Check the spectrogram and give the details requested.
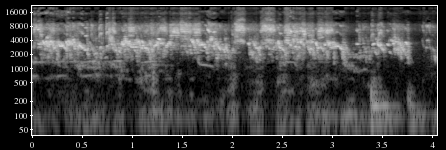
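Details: Breeding pair of budgerigars, pet lovebird-style pair, chirping and chattering continuously in dense, scratchy bursts with warbled squawks, little pause, a few low thumps near the end.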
